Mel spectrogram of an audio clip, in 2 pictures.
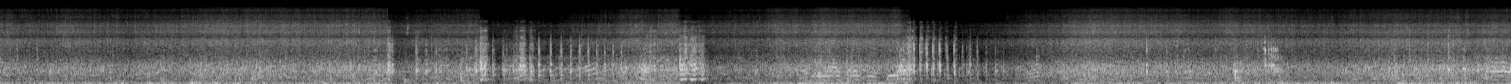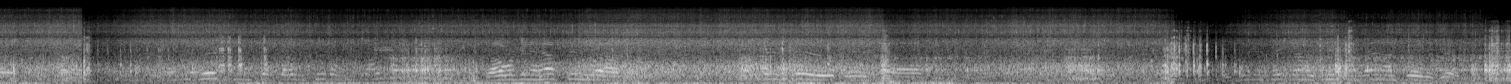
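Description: Water rushing and splashing along a sailboat's hull under way, mixed with gusty wind noise on the microphone. Indistinct crew voices come through at times.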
